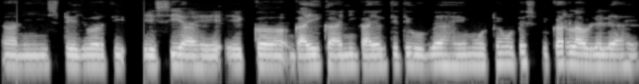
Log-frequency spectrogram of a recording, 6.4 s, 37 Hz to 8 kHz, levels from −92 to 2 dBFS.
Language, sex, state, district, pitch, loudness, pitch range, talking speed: Marathi, male, Maharashtra, Nagpur, 120 Hz, -16 LUFS, 115-125 Hz, 160 wpm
